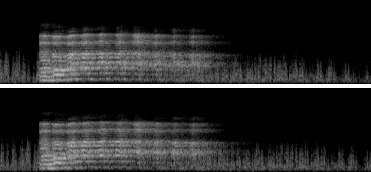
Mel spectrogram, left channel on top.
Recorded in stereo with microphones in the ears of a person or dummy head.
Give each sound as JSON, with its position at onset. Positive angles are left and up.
{"t": 0.4, "sound": "laughter", "side_deg": 15, "distance_m": 0.8}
